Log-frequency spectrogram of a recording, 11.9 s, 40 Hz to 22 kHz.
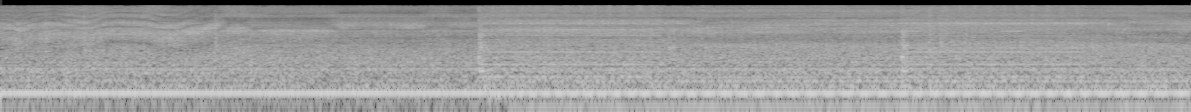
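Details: Continuous machine hum and hiss with rapid, fairly irregular ticking pulses: a CO2 fractional laser firing during skin resurfacing for acne scarring.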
